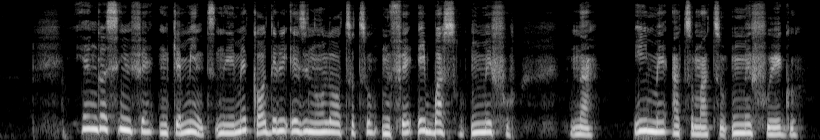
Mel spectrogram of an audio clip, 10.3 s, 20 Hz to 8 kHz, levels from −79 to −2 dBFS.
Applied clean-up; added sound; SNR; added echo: none; none; none; none.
